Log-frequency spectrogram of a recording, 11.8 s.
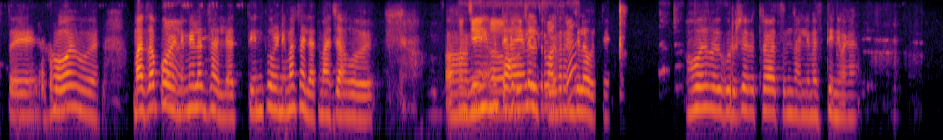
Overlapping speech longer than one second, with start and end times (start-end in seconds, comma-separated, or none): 5.7-7.2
